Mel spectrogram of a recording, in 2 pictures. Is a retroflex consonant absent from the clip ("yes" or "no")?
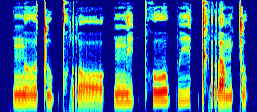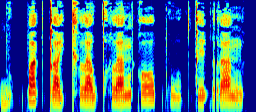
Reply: yes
